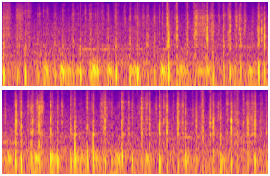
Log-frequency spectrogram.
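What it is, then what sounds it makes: Dry sponge being tapped. Dry sponges are tapped in a quick, steady series of short, dry clicks and light thuds. Each tap dies away almost at once, with a soft low body under bright, crisp ticks. The gentle, close tapping sits over a faint background hiss.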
